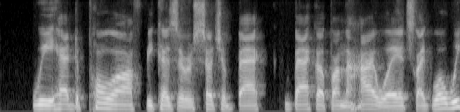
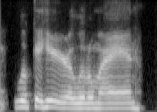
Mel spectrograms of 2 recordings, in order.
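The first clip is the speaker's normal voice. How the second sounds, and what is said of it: Put-on southern accent. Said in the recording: “his little southern accent”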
